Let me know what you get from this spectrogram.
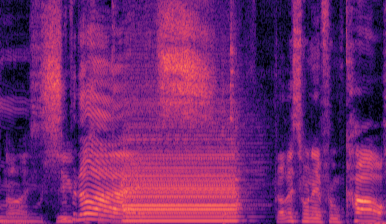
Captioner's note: buzzing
